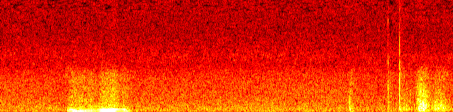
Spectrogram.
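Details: A sleeping dog snores once, a short buzzy, low droning breath about half a second long, followed by quiet and a fainter, brief rasp near the end in a hushed indoor room.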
